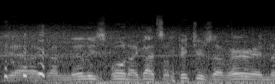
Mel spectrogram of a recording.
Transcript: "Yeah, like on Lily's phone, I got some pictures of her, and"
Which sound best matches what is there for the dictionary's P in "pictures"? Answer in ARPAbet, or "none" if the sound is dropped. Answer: P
